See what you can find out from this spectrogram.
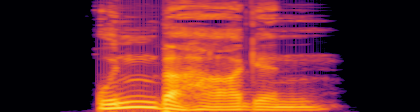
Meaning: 1. unease, uneasiness, discomfort, malaise, discomfiture 2. discontent
- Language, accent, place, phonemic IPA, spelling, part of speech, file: German, Germany, Berlin, /ˈʊnbəˌhaːɡn̩/, Unbehagen, noun, De-Unbehagen.ogg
